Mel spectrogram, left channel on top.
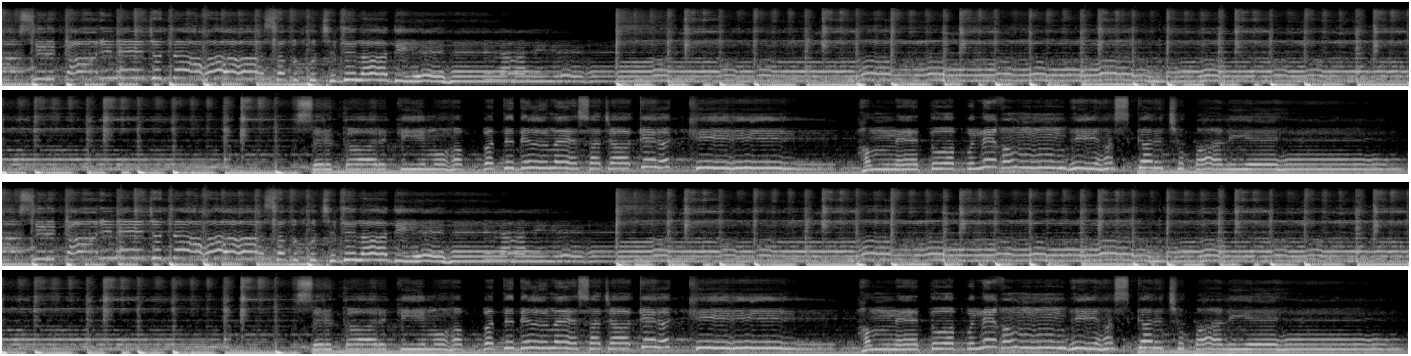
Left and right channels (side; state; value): both; identical; correlation 1.00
